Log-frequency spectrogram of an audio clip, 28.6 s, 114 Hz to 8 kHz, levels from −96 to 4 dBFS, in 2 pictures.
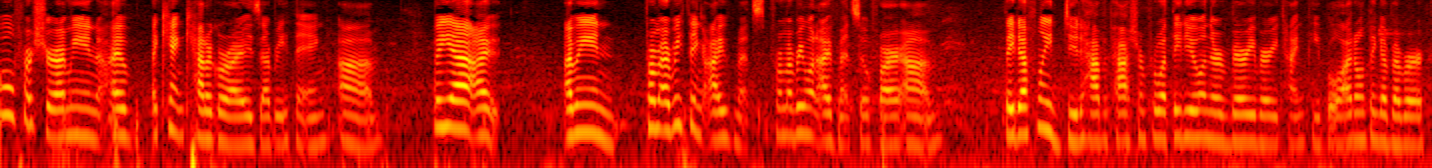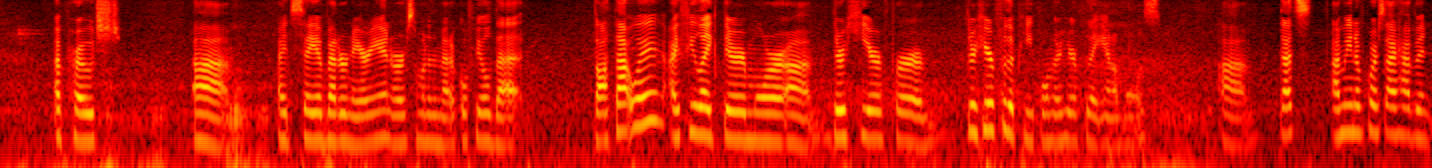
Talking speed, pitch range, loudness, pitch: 195 wpm, 220-260 Hz, -32 LUFS, 235 Hz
